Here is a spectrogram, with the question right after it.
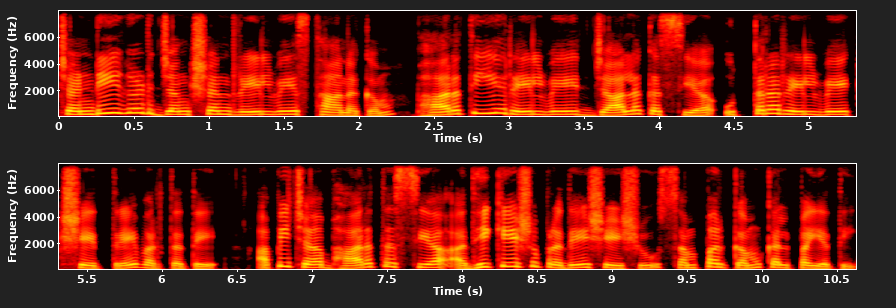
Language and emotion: Sanskrit, neutral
